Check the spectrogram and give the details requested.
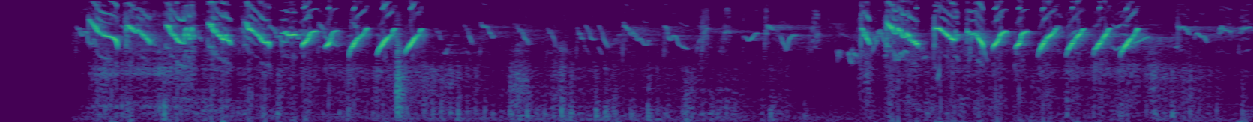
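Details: Caged white-eye singing loudly to challenge a rival: rapid bursts of high, steeply falling whistled notes, about four per second, in two bright runs separated by softer twittering.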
